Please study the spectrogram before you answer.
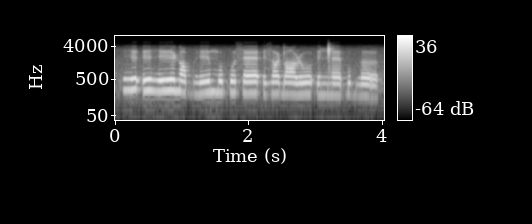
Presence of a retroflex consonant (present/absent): present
